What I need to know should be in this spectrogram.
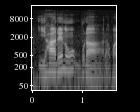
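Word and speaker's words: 磐余邑: 반여읍이라는 것은 이하레노 무라라고 읽습니다.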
